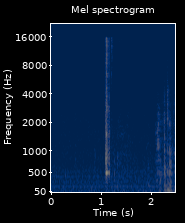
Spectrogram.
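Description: A single short clink about a second in, from kitchen utensils being handled at the blender cup; otherwise quiet room tone with a faint steady hum.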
